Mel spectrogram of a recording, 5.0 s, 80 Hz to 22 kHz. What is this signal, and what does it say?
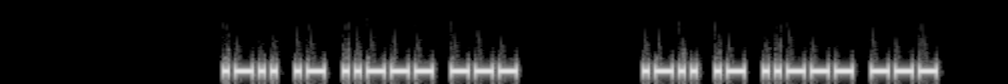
Morse code, heard as a keyed tone, about 40 wpm, 700 Hz. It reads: LA2O LA2O
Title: DXCC-100 Call Signs - 4 Characters - Repeated 2x - 40wpm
